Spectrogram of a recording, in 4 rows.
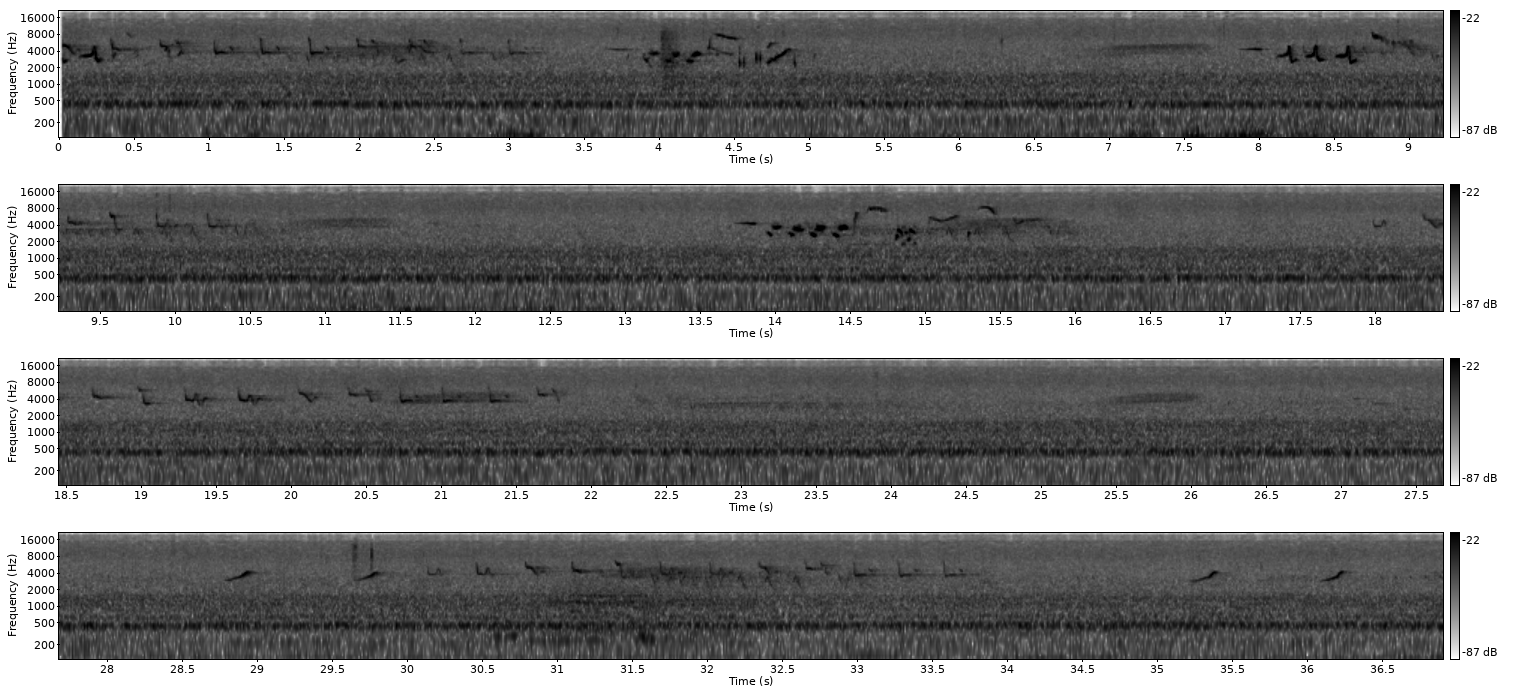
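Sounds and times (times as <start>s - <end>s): bees buzzing: 14.6s - 36.9s.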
